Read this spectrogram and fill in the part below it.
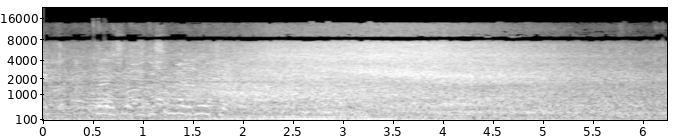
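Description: A police van drives past.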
